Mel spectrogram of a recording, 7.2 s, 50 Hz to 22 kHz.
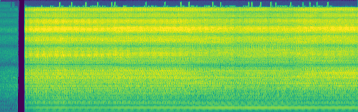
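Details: Ford Anglia fitted with Mazda MX-5 four-cylinder, idling on only two cylinders after a developing misfire; cylinders 2 and 3 reportedly work, 1 and 4 dead, sharing a wasted-spark coil; lumpy uneven beat with hollow drone; coil or injectors suspected, ECU ruled out.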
